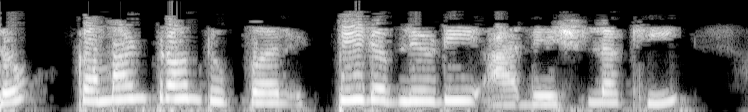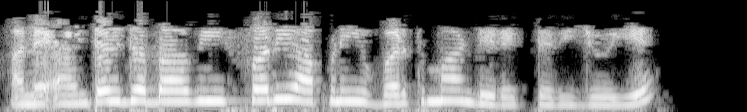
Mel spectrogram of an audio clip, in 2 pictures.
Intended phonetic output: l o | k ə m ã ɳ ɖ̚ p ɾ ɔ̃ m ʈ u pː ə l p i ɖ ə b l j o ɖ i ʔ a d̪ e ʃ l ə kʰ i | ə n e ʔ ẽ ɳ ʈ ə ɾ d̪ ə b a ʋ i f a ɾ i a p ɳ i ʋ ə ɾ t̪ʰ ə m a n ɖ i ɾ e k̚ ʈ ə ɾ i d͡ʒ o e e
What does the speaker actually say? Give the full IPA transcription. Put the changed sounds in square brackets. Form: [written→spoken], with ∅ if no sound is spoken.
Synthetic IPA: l o | k ə m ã ɳ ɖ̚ p ɾ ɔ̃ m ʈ u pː ə [l→ɾ] p i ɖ ə b l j [o→u] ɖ i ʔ a d̪ e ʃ l ə kʰ i | ə n e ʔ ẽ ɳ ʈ ə ɾ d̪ ə b a ʋ i f [a→ə] ɾ i a p ɳ i ʋ ə ɾ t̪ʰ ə m a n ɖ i ɾ e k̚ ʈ ə ɾ i d͡ʒ o [e→i] e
